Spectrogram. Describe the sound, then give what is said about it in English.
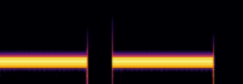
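Two steady electronic beeps at the same mid pitch, the first slightly shorter than the second, separated by a brief silent gap, with faint clicks at each start and stop. “You're about to hear two beeps followed by one beep.”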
